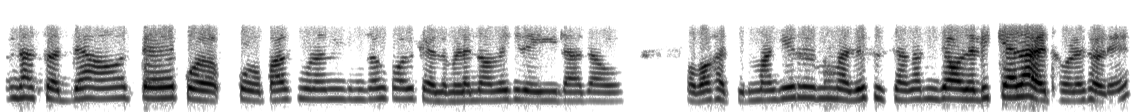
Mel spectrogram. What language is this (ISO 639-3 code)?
kok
